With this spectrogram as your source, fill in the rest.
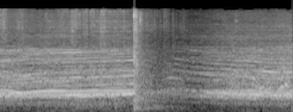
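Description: A heavy plastic booth thuds as people shove it over.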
